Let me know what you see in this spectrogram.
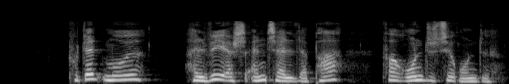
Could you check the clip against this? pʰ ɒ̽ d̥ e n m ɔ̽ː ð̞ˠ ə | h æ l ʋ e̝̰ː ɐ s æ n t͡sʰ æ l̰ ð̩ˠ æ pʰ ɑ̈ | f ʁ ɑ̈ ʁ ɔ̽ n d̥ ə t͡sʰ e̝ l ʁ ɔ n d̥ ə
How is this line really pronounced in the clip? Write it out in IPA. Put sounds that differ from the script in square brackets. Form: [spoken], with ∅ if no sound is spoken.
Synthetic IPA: pʰ ɒ̽ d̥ e n m ɔ̽ː ð̞ˠ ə | h æ l ʋ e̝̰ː ɐ s æ n t͡sʰ æ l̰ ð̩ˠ æ pʰ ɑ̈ | f ʁ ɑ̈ ʁ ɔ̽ n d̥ ə t͡sʰ e̝ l ʁ ɔ n d̥ ə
